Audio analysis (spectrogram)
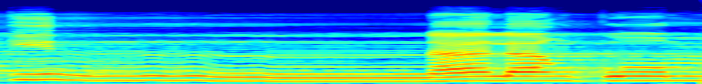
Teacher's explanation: ini gunnah ya, berdengung 2 harakat.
